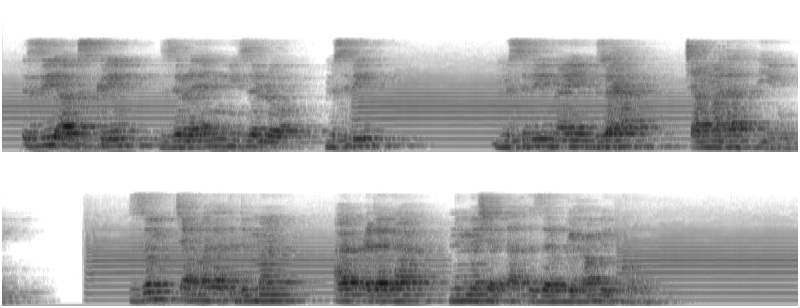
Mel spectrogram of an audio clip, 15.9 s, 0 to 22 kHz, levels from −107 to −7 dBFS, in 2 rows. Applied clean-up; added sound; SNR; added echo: none; Trumpet; 19 dB; reverberation time 0.9 s.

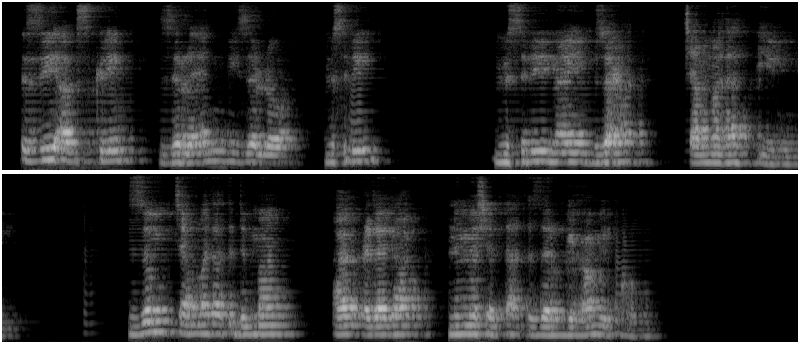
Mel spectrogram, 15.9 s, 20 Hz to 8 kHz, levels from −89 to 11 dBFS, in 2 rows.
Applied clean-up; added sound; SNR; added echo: neural mask model DeepFilterNet 3.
